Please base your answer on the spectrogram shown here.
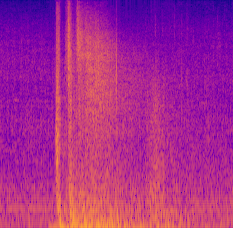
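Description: Big HE tank cannon firing in World of Tanks: a single heavy, booming shot with a sharp crack, then a rumbling tail that fades over a couple of seconds above steady background noise.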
